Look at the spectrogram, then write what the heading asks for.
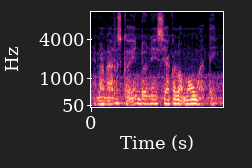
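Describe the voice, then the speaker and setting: Performer as channeled Japanese comic artist, male: hushed, breathy, terse, over a noisy rumbling background. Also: steady tone, close to an everyday voice. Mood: quiet, reserved. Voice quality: breathy, whispery. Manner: terse, halting, quiet. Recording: noisy recording with vehicle rumble.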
